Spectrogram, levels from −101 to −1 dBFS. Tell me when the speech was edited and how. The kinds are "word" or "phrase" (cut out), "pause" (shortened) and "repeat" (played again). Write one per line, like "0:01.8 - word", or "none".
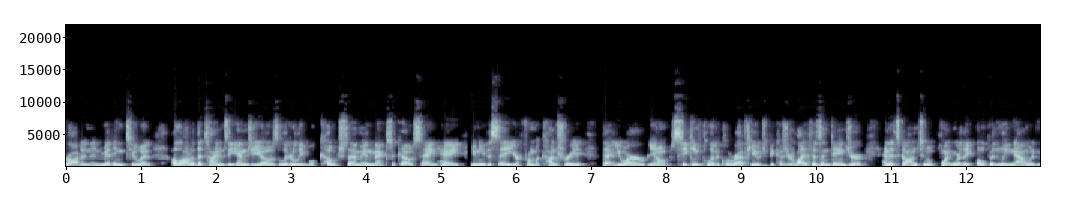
0:05.3 - pause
